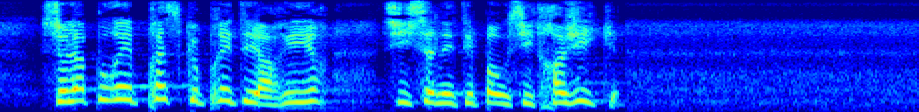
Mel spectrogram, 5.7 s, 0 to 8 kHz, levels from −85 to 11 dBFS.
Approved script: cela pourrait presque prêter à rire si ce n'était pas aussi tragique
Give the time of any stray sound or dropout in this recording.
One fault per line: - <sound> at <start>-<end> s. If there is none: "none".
none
